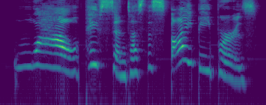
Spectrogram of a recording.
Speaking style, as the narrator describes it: shouted Leo

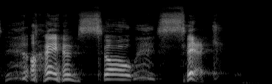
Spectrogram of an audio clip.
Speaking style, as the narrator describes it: laughing, solitary, muttering in library shadows

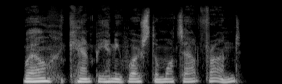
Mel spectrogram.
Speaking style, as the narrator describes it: she said with a sigh

